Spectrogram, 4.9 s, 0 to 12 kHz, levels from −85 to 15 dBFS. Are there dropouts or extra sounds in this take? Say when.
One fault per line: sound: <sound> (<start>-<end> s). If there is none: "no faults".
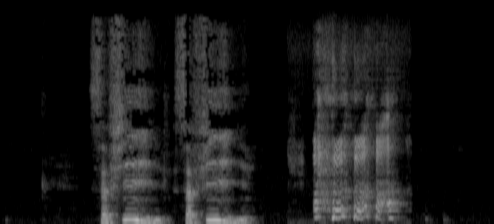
sound: laugh (2.9-4.1 s)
